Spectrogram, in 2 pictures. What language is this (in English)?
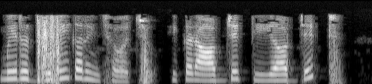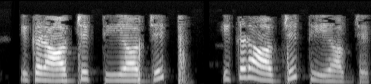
Telugu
